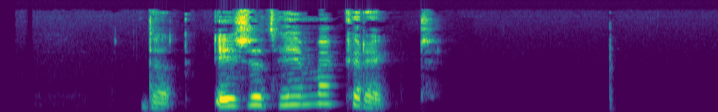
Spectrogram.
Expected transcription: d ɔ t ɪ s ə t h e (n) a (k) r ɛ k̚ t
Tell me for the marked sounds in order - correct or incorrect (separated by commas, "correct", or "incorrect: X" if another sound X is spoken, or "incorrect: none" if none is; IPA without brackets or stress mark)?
incorrect: m, correct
